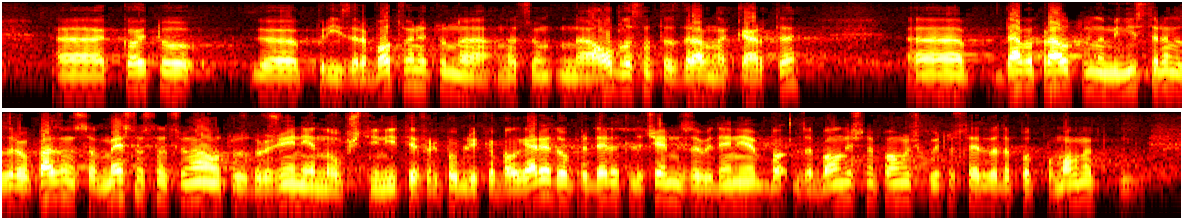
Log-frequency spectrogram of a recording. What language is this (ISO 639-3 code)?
bul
